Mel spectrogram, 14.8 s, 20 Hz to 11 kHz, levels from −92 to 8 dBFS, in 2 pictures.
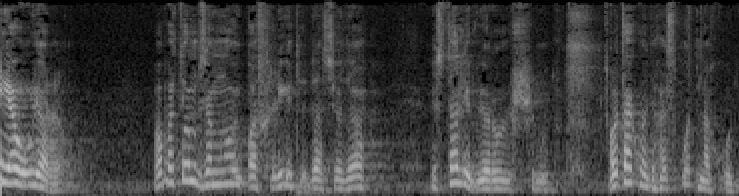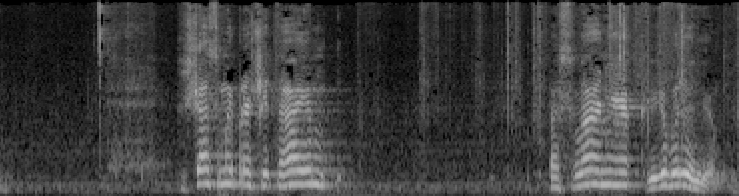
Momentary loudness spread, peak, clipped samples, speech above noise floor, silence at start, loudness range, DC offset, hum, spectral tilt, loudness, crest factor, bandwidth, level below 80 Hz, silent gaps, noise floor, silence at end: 21 LU; -4 dBFS; under 0.1%; 29 dB; 0 s; 5 LU; under 0.1%; none; -3.5 dB/octave; -26 LUFS; 24 dB; 11 kHz; -66 dBFS; none; -55 dBFS; 0 s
